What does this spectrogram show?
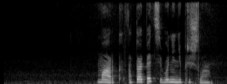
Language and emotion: Russian, neutral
